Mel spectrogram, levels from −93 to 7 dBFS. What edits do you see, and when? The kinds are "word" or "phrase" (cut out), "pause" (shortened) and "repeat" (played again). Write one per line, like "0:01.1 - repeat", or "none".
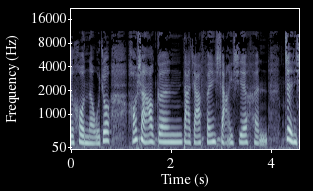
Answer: none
